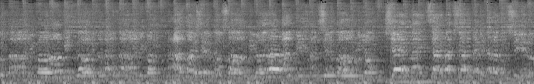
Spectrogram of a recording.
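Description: Georgian ethnic folk band performing live: several voices singing together over a steady, fast beat.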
